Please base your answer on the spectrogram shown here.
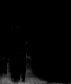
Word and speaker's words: Muslim: say that but I I always say Muslim because like there's no there's no Z in the Arabic language sighs a Muslim like how it's spelled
